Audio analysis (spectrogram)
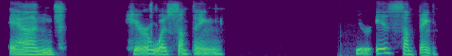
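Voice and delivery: emotional, choked-up, catching voice. Telling how the pain finally became bearable after years of relying on pills, choked up. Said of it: "I'm getting a little bit um, choked up".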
